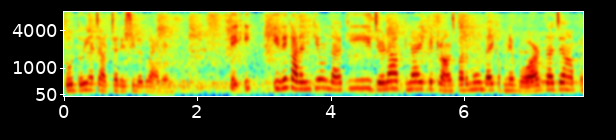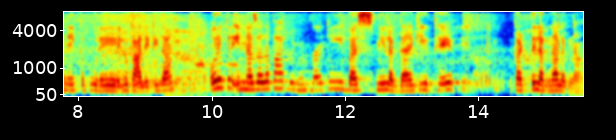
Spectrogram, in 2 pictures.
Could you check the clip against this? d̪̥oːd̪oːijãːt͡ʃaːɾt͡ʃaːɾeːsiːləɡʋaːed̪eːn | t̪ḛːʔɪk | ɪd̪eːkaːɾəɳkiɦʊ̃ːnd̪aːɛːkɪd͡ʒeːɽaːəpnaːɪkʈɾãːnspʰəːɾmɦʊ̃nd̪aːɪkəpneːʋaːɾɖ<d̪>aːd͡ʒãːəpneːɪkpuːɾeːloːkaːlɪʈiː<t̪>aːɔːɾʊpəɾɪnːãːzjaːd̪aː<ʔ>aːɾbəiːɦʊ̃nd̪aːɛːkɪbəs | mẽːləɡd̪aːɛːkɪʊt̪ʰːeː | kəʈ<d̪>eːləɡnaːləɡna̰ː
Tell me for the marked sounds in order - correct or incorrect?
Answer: correct, incorrect, incorrect, incorrect

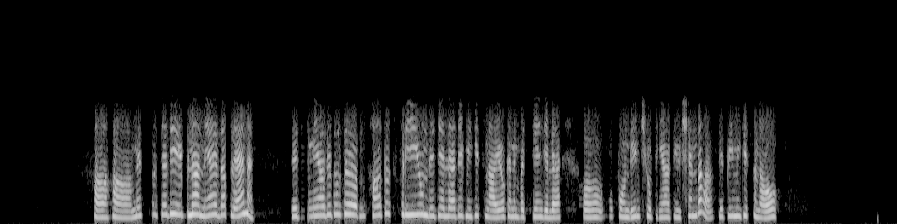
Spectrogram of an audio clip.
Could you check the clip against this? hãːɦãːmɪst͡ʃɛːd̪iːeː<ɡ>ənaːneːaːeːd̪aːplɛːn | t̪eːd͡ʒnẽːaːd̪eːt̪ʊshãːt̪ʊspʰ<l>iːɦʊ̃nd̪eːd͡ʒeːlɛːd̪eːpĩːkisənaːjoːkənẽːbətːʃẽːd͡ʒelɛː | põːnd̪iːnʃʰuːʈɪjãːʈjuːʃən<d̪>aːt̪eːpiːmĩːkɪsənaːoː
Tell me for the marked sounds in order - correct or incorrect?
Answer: incorrect, incorrect, correct

